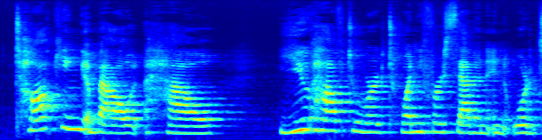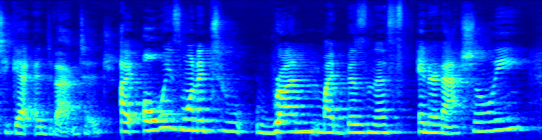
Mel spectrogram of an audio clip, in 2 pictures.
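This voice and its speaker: A woman with a non-native accent speaks at a fairly high pitch and a fairly slow pace. Her pitch variation is ordinary, and the room echo is audible. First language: not English. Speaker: business owner vlogger. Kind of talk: personal vlog monologue. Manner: unscripted, casual with fillers.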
